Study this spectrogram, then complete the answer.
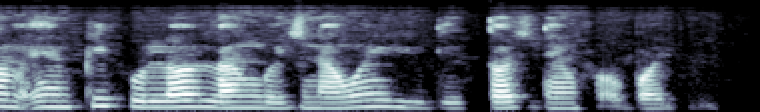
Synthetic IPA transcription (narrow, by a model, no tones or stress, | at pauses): ɔ̃mɛ̃npipulɔvlãŋɡwed͡ʒnawɛ̃njudetɔt͡ʃdɛ̃mfɔ̰bɔdi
